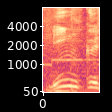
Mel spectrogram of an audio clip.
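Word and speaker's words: 零: 世界配信されリンクしていくこれが 129 のマせ 1 つめ人々リンク人々リンクゼロは中国語でリンと読みますそんな暴露系動画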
